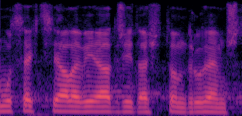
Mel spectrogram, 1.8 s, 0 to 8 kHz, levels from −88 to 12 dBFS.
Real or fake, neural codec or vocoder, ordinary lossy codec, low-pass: real; none; Opus, 16 kbps; 7.2 kHz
